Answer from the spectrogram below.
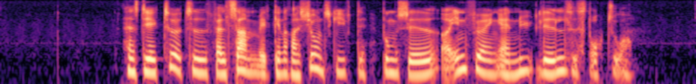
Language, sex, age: Danish, female, 36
